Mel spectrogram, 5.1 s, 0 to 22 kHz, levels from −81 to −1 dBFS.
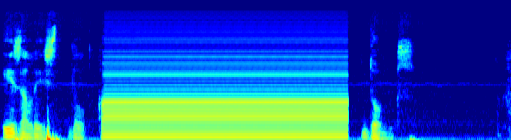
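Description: A system hang loop runs from 1.05 to 3.48 s. The system stalled while the sound hardware kept replaying one 10 ms stretch of its buffer, so the speech gives way to a steady 100 Hz buzz and about two seconds of audio is lost.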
